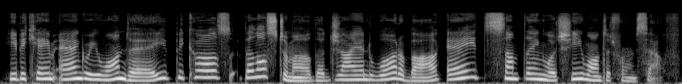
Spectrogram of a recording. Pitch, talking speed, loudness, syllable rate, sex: 230 Hz, 160 wpm, -14 LUFS, 5.0 syllables/s, female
